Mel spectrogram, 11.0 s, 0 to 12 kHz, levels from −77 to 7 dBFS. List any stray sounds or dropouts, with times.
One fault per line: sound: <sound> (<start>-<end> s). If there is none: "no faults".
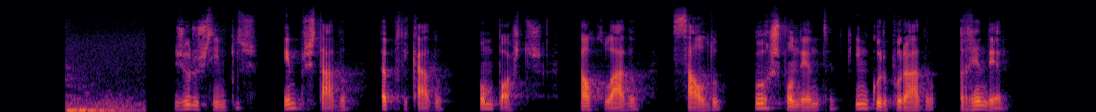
sound: thud (0.6-1.5 s)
